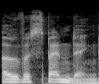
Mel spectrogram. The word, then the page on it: overspending: British English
